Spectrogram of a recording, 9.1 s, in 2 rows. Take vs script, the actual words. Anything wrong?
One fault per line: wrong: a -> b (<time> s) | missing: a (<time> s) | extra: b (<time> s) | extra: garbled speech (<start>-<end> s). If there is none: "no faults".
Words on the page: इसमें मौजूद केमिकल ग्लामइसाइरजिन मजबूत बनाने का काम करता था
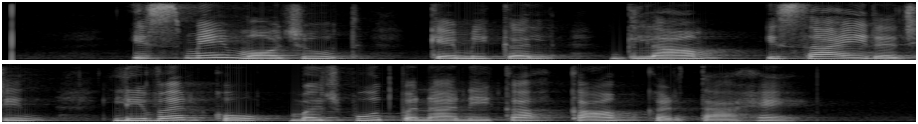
extra: लिवर को (5.1 s)
wrong: था -> है (8.3 s)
